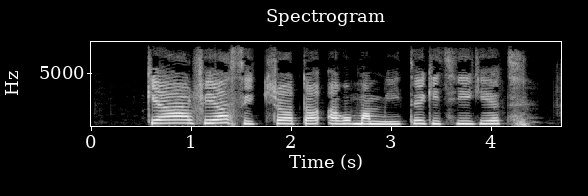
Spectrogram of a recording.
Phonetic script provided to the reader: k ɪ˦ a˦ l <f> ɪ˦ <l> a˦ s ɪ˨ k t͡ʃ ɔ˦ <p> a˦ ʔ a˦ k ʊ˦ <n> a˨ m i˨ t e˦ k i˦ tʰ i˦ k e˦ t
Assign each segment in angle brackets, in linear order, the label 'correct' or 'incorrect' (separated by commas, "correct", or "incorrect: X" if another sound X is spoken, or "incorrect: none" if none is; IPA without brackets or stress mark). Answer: correct, incorrect: none, incorrect: t, incorrect: m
